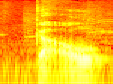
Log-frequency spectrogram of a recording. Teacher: Second tone, same as the Chinese one, goes from a low pitch to a high pitch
